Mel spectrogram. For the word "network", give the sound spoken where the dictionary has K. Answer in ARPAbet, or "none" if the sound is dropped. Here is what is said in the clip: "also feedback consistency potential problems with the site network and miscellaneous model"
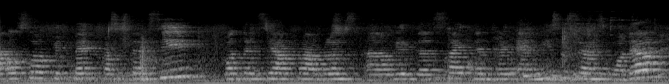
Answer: none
